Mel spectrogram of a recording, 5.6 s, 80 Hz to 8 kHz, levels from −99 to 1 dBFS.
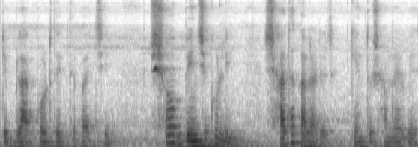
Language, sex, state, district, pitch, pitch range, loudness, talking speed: Bengali, male, West Bengal, Jalpaiguri, 100 Hz, 95-110 Hz, -30 LUFS, 150 wpm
